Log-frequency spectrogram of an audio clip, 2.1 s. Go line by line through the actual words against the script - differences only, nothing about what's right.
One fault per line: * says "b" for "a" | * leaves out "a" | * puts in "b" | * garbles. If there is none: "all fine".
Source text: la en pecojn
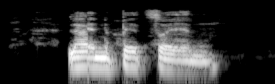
all fine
